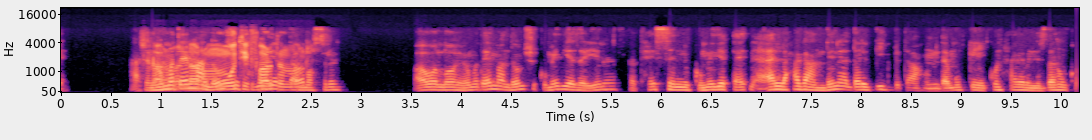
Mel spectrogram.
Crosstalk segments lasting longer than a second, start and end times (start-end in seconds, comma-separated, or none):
0.9-2.6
